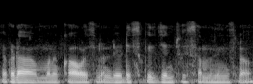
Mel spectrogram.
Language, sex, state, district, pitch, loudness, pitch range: Telugu, male, Andhra Pradesh, Srikakulam, 100 Hz, -18 LUFS, 100-110 Hz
